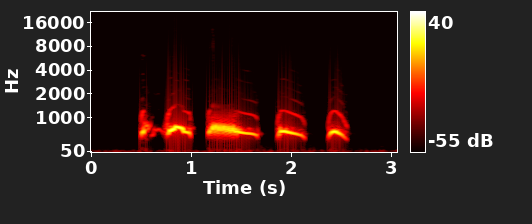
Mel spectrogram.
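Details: Spotted dove giving a lure call: five low, mellow coos in about two seconds. The first is a short double note, the third is the longest with a rough, pulsing start, and the last two are brief and rounded. No other sounds.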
